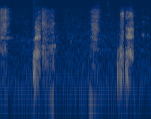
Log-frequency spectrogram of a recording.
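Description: A dog gives a few short, close barks and yips in a quiet room, three brief bursts with pauses between them.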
